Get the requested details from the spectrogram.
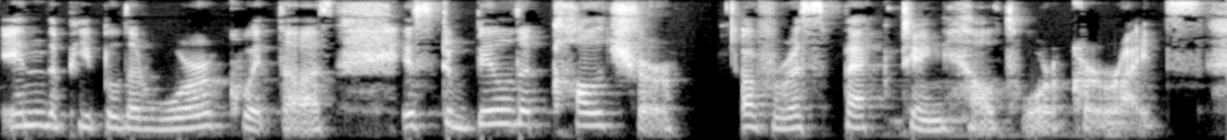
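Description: Somewhat breathy and fairly high-pitched, a woman speaks at a moderate pace with ordinary pitch variation. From Nigeria. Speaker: health and human rights lawyer. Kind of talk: interview.

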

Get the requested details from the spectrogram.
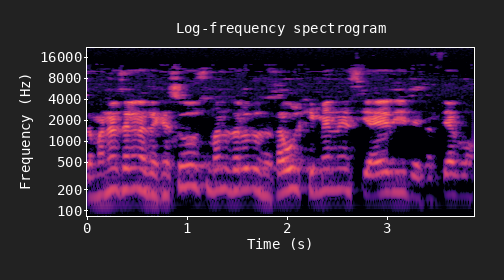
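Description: Speaking at a fairly quick pace, a man keeps his high voice monotone and flat. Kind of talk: interview and casual chat. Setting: studio, streamed live on Facebook.

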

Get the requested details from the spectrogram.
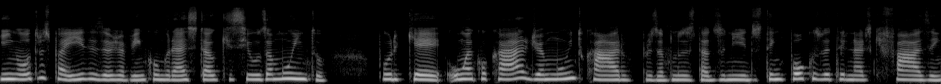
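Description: A woman with a fairly high pitch and a dark, mellow tone speaks in a monotone, flat way at a moderate pace, in a very clean recording with a silent background and a dry, close sound with no echo. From southern Brazil, Rio Grande do Sul (Carlos Barbosa, Serra Gaúcha). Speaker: veterinary cardiologist. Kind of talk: podcast interview.

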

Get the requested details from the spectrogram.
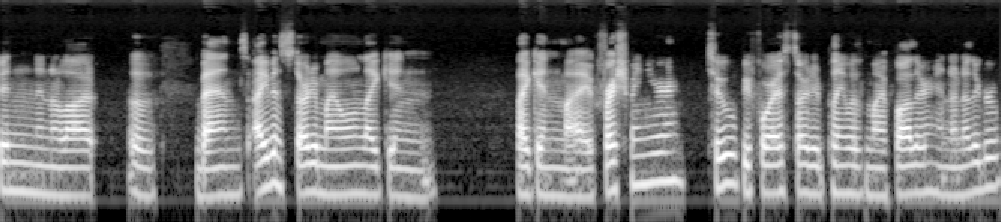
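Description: A man with an American accent speaks fairly slowly in a flat monotone at a fairly high pitch. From Houston, Texas. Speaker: musician. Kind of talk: casual interview.

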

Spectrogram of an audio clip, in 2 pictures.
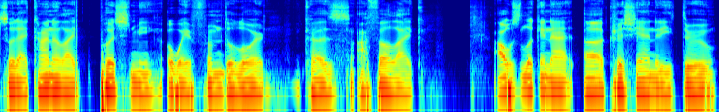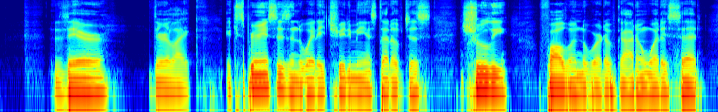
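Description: Soft-spoken and flat in intonation, a man talks at a moderate pace in a fairly low, dark, mellow voice. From Chicago. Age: 20s. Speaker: mission team member. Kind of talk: testimony.

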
